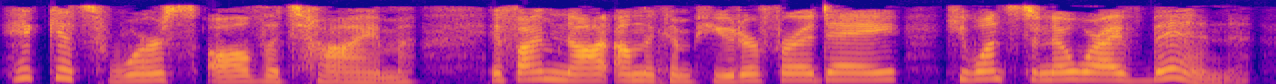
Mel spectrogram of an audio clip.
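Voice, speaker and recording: A woman's voice: a little high, lively intonation, a little slow, no echo, highs cut off, voice pushed up. A woman voicing a sweet, distressed young woman gamer in an audiobook, plaintive and exasperated. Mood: troubled. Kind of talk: audiobook character dialogue.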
